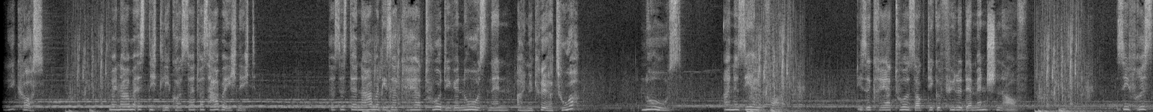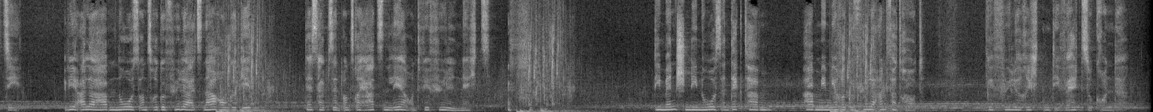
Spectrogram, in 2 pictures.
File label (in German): Anime; Walkinder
